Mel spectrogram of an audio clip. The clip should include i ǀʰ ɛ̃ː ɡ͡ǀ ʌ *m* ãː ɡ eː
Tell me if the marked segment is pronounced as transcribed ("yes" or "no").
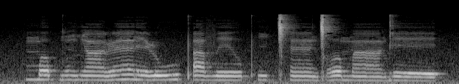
yes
